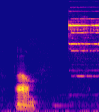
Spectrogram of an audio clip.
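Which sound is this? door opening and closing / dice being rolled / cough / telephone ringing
telephone ringing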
